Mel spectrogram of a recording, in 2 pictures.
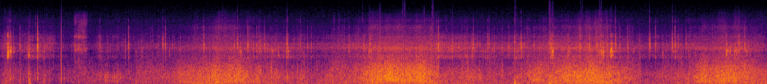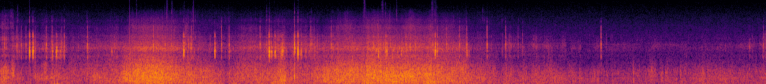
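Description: A snowboard carving turns through powder: a hiss of snow under the board that swells and fades with each turn, about every three to four seconds, then settles into a quieter glide near the end, with wind on the microphone.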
